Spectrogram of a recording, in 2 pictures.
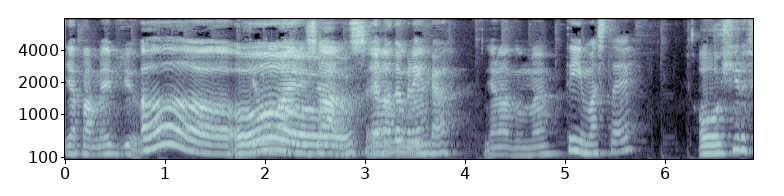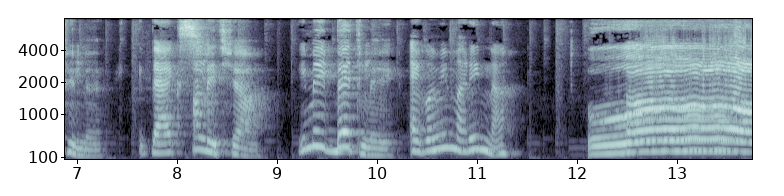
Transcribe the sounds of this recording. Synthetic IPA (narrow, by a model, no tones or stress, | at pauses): ʝɐpɐmevʝuo | oizɐlsʝɐnɐd̪ɐvɾikɐʝɐnɐðumet̪iimɐst̪e̞ | oçiɾefile | d̪ɐksi̥ɐliθçɐ | ime̞ibet̪leieɣoimeimɐɾinɐ | o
